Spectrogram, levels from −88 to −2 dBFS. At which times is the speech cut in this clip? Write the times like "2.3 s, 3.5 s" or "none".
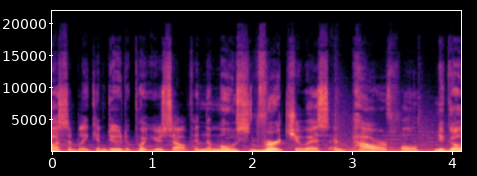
2.0 s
